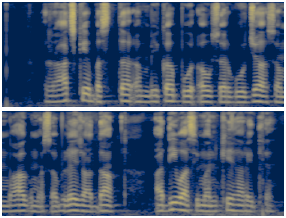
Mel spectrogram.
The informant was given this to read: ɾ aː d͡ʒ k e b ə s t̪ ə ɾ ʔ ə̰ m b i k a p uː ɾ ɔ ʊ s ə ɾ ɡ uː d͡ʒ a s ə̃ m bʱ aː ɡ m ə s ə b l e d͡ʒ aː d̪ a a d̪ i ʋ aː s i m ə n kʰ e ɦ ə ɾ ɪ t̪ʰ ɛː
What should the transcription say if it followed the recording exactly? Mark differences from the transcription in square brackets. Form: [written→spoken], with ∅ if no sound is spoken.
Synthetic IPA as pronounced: ɾ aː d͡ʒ k e b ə s t̪ ə ɾ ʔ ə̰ m b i k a p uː ɾ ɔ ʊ s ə ɾ ɡ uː d͡ʒ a s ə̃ m bʱ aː ɡ m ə s ə b l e d͡ʒ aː d̪ a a d̪ i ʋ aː s i m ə n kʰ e ɦ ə ɾ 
